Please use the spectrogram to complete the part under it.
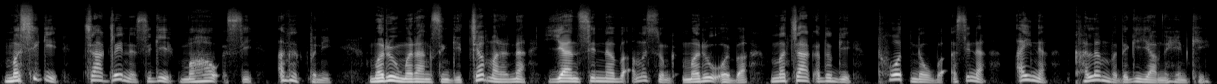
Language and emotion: Manipuri, surprised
